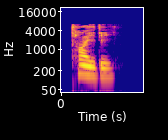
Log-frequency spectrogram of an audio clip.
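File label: "tidy" British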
